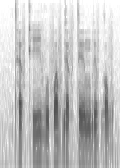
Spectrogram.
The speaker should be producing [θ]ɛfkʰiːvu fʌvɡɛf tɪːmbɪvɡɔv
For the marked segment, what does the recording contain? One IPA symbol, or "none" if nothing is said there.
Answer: tʰ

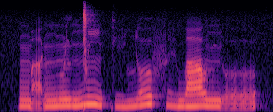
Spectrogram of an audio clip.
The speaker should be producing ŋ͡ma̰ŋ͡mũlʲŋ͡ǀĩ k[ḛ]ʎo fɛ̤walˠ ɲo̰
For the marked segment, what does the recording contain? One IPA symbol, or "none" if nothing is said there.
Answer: e̤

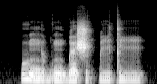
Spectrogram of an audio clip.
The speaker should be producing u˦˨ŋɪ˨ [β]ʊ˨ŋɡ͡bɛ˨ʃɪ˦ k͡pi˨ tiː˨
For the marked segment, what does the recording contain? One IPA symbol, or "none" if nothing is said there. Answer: b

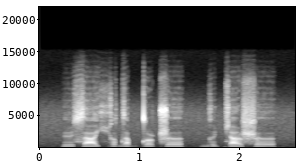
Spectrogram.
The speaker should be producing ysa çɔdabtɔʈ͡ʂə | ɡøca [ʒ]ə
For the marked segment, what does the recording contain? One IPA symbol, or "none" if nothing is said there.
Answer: ʂ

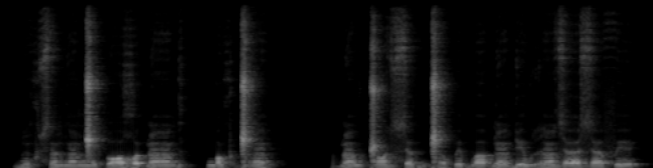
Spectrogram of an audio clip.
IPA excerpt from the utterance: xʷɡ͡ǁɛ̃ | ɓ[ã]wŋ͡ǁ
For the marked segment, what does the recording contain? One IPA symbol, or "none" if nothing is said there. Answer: æ̃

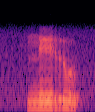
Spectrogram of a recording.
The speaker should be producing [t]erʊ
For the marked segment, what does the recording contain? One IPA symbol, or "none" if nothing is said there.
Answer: n̪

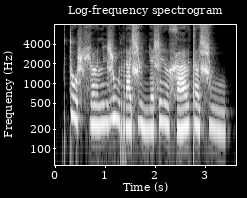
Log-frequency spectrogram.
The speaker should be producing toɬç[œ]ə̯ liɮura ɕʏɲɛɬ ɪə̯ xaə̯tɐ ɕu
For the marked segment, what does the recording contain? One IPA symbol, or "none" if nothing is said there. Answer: œ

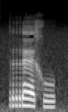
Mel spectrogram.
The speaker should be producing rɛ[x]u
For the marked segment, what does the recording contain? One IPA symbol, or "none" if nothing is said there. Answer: x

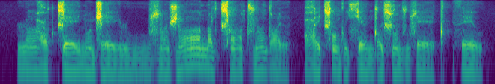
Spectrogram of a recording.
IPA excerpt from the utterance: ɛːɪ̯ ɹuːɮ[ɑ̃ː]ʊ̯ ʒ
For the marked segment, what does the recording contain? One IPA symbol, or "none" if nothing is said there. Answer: ɑ̃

